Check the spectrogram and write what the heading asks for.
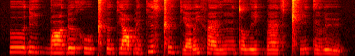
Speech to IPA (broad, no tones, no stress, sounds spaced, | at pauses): ɯː ɗ iː ɡ͡b ɑ̃ ɗ ø x u ǁʰ ø kʲ ɑː ɓ ẽ kʲ ɯ s ǁ y kʲ æ ɾ ø j f æ̃ ɣ ĩː t o ð i lʲ ɡ͡b æ̃ː s ǁʰ i t ĩ l y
